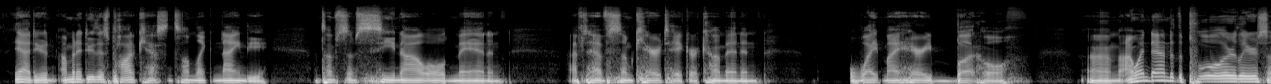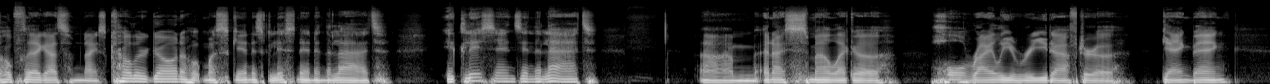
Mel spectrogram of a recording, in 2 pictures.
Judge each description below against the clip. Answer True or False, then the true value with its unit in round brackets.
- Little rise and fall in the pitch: False (3.9 semitones)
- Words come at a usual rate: True (175 wpm)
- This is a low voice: True (100 Hz)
